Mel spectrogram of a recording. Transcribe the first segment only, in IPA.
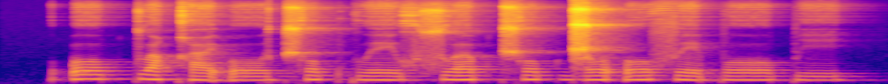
ʔ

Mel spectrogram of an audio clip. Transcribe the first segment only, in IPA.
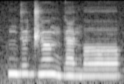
n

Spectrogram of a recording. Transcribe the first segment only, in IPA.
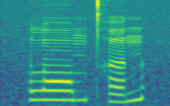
l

